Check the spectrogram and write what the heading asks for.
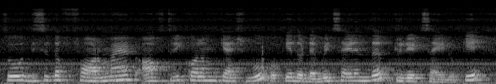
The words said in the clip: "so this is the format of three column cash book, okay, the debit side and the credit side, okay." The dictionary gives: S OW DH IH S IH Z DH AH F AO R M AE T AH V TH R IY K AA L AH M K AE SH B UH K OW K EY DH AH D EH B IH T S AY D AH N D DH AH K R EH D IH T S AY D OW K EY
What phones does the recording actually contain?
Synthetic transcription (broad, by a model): S OW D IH S IH Z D AH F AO R M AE T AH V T R IY K AA L AH M K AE SH B UH K OW K EY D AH D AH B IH T S AY D AH N D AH K R EH D IH T S AY D OW K EY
